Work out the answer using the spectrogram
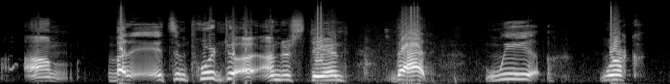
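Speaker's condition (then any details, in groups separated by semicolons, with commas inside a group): Cerebral palsy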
